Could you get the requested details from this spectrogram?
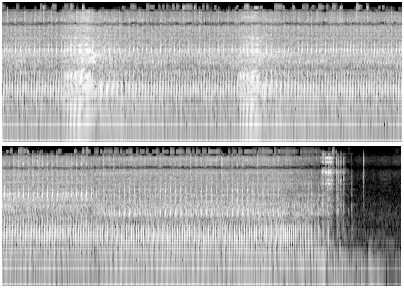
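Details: Craftsman two-stroke leaf blower after repair for a no-start. Its buzz revs up and down twice, then holds a steady high run before shutting off. It is running normally.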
